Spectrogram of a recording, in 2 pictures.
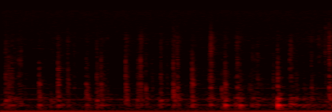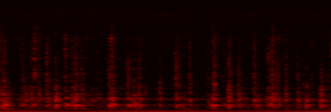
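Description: Fingertips of both hands tap rapidly on the wooden top near the bridge of a hollow sunburst acoustic guitar lying flat. The soft, quick taps give short, hollow thumps with a low body resonance and fade almost at once. They run as a steady, uneven patter throughout.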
